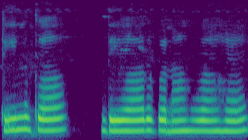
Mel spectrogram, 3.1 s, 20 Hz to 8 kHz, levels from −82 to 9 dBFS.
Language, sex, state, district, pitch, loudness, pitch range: Hindi, female, Bihar, Kishanganj, 225 Hz, -14 LUFS, 225-235 Hz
